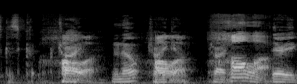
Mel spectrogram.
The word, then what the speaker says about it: challah: Yeah, and then in the second season it was called the Challah, which I always pronounce because Challah.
